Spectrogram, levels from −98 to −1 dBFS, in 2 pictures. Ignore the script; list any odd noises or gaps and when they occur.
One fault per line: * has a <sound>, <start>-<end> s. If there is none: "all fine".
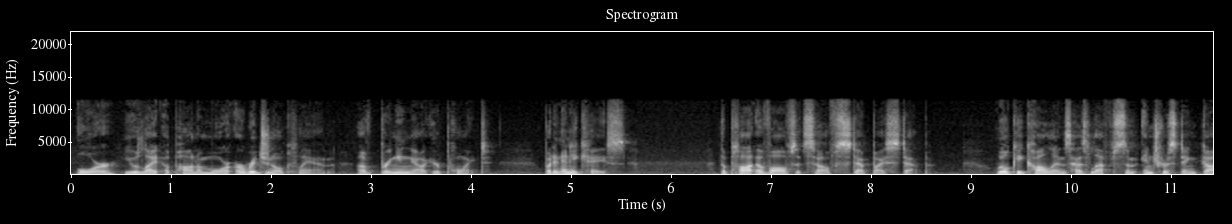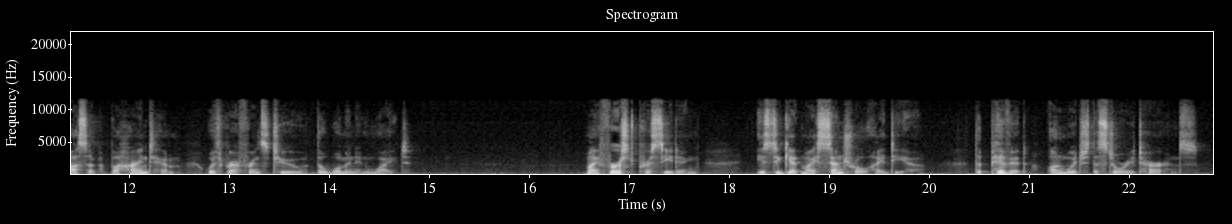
all fine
